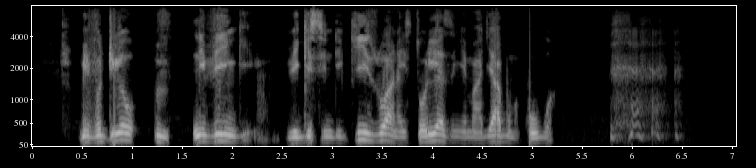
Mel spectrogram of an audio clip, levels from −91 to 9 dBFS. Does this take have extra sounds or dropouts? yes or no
yes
